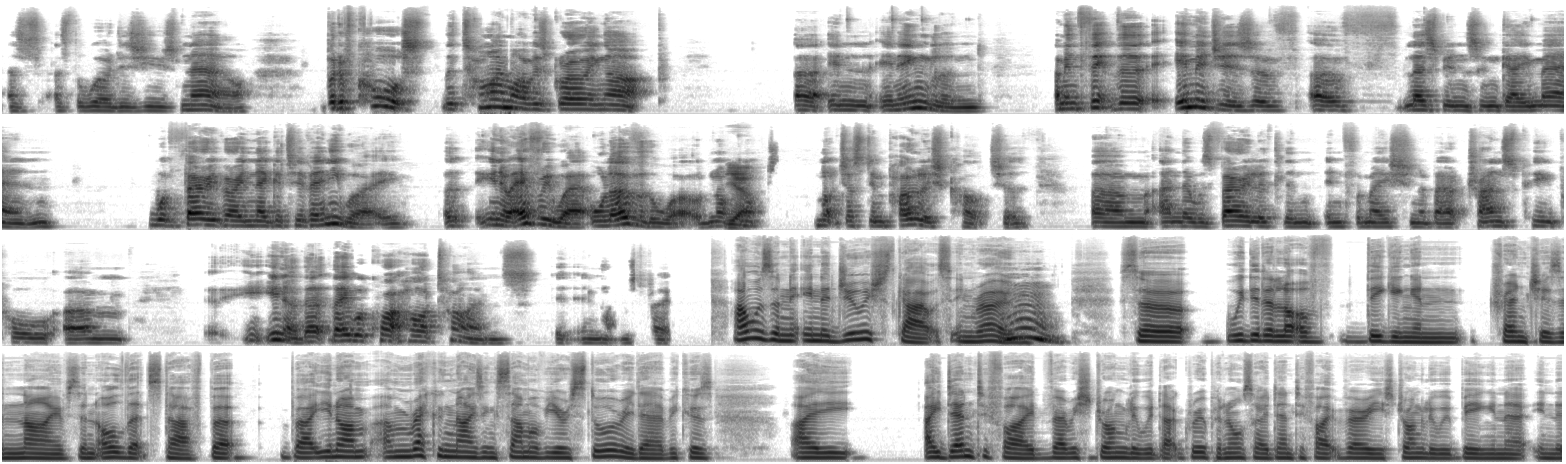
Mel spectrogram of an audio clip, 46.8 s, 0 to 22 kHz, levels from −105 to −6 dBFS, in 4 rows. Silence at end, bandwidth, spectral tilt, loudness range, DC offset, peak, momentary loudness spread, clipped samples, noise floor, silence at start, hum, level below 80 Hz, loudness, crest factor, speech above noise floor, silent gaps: 0 s; 18 kHz; -5.5 dB/octave; 5 LU; under 0.1%; 0 dBFS; 13 LU; under 0.1%; -86 dBFS; 0.05 s; none; -68 dBFS; -22 LUFS; 22 dB; 64 dB; none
